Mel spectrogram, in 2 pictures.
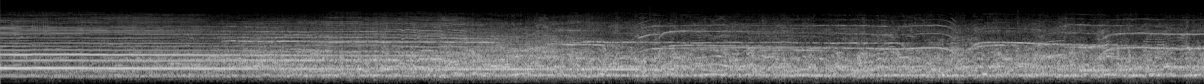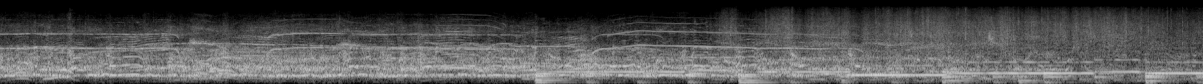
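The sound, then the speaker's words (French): A crowd of people shouts loudly and continuously, trying to shout louder than a large pack of dogs so they are heard at a château, many high, wavering voices yelling together in a sustained roar that turns choppier and more broken toward the end. “Alors, on va crier comme des humains.”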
